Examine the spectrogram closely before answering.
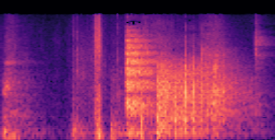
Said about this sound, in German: Aber ich finde, wir müssen geschwind zuerst würfeln.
